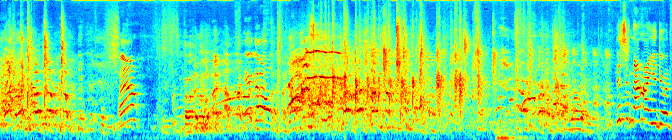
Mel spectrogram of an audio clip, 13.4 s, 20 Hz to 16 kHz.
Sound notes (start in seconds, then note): 0.0 laughter; 5.5 laughter and applause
